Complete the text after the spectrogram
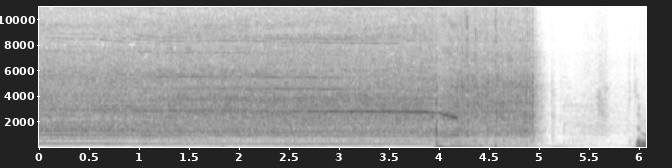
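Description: A cordless drill whirs steadily, then winds down.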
